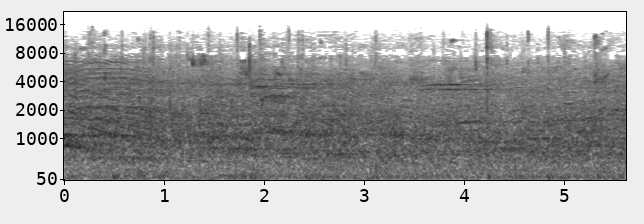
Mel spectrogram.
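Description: A crowd of voices chatters and cheers in a large echoing hall.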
